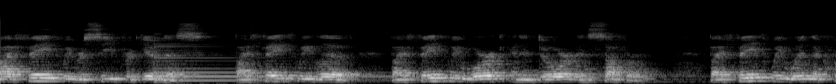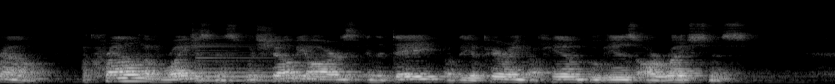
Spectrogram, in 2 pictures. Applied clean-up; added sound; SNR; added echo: none; Guitar; 19 dB; reverberation time 2.8 s.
